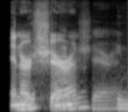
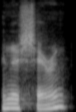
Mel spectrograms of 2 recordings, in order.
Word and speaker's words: Inisherin: the way, a little movie that I'm gonna mispronounce, The Banshees of Inisherin. Inner Sharon? Inna Sharon, yeah, I Inna- think. Inisherin?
